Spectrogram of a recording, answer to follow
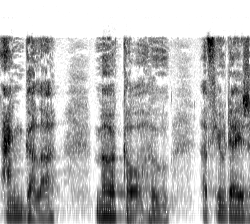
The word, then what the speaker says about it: Angela: to to start by referring to Angela I she pronounces it Angela Merkel who a few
